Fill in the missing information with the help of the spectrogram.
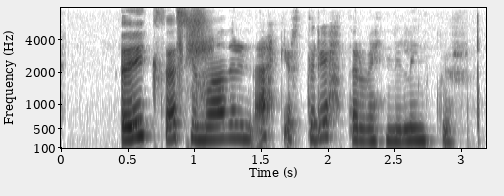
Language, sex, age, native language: Icelandic, female, 13, Icelandic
